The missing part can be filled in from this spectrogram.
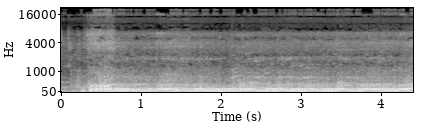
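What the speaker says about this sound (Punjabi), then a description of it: "ਮੋਟਰਸਾਈਕਲ ਪਰੇ ਆ, ਲੈ ਜਾ ਤੂੰ ਅੱਗੇ।" A motorcycle engine revs loud and close in a Pakistani village, a steady low throbbing drone that swells after a short start and holds without a break.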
